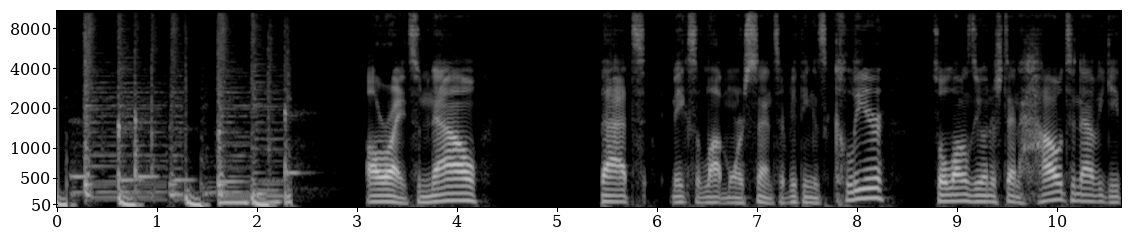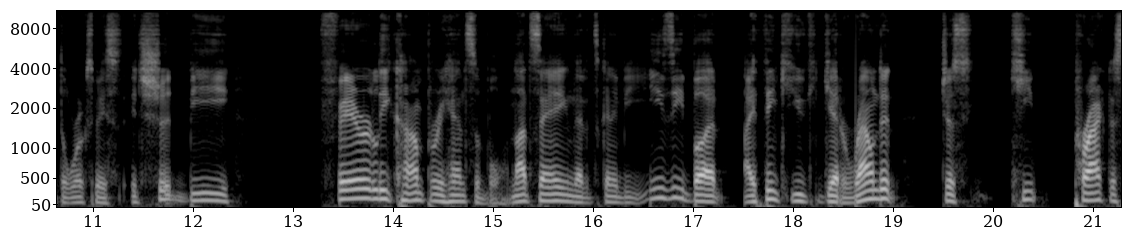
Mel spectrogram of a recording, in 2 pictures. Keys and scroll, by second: 0.5 super+Return, 12.1 super+Return.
